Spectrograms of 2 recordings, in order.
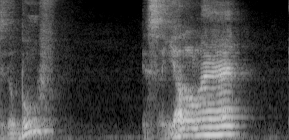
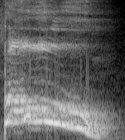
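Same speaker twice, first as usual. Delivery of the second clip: long, very high "boom" sound effect; imitated gunshot boom; 4 dB louder than usual. Storyteller imitating the shot, explosive boom. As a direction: let the blast ring out high and drawn out.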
